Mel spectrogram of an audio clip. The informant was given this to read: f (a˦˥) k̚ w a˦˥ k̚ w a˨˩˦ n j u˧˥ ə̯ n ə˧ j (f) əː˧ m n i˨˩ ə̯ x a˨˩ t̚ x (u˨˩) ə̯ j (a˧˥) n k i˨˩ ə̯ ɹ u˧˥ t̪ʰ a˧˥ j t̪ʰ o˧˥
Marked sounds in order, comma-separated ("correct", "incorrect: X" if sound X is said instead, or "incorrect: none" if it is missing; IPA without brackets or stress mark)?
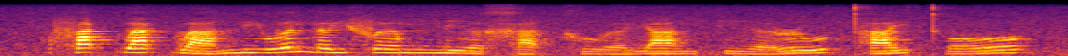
correct, correct, correct, incorrect: a˧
